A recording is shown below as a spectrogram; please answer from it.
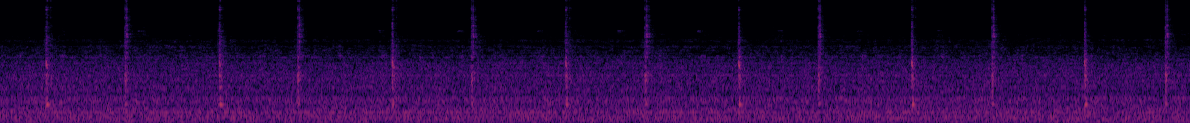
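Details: Gilbert long-drop octagon pendulum clock after rebuild and beat adjustment, back on the wall: crisp, evenly spaced ticks about ninety a minute with a quiet background; clock running in beat.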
